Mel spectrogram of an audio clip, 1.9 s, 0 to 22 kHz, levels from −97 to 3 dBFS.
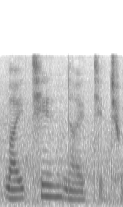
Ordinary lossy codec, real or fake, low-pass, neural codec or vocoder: none; fake; 7.2 kHz; codec, 16 kHz, 0.8 kbps, ZipCodec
